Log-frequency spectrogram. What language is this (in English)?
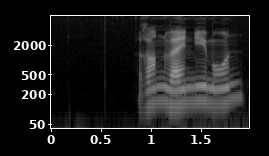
Norwegian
